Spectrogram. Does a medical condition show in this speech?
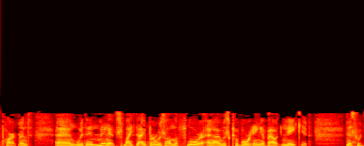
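Yes: cleft palate with lisp, mild; congenital cleft palate and cleft lip, could not nurse, infant operations, braces 10 years, therapy with Mrs. Adler; mild residual lisp, sibilant s, voice not especially nasal, childhood consonants formed via sinuses, back of throat.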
